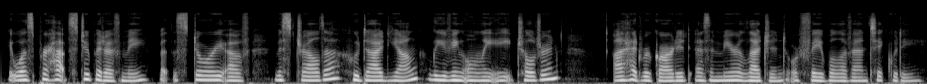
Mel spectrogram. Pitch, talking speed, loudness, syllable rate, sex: 190 Hz, 190 wpm, -16 LUFS, 5.5 syllables/s, female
